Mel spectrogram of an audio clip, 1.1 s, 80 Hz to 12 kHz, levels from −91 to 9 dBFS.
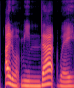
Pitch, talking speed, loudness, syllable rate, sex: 195 Hz, 270 wpm, -15 LUFS, 5.3 syllables/s, female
